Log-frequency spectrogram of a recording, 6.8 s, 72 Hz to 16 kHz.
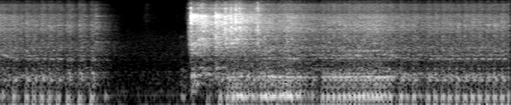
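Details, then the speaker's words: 2017 Kawasaki KFX50 ATV that hadn't run in years, running with airbox refitted; catches after a brief pause and settles to a steady but slightly low, lazy idle, idle speed wants raising a touch. "sounds like it may still need a little bit of adjustment on the idle or maybe idle it up just a little bit but other than that it sounds pretty good"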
